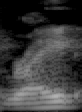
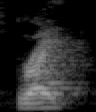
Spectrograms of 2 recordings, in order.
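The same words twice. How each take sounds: First: It is said in the speaker's normal voice. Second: It is said as Baelish, final t overpronounced.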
